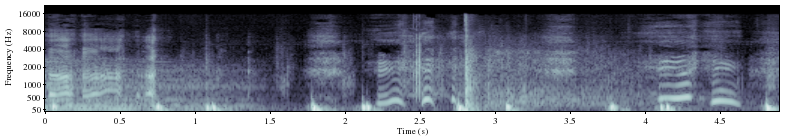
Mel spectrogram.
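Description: Heartbeat sound effect: low lub-dub thumps in pairs, about one pair a second, with two short wavering voice-like wails in the middle and near the end.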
